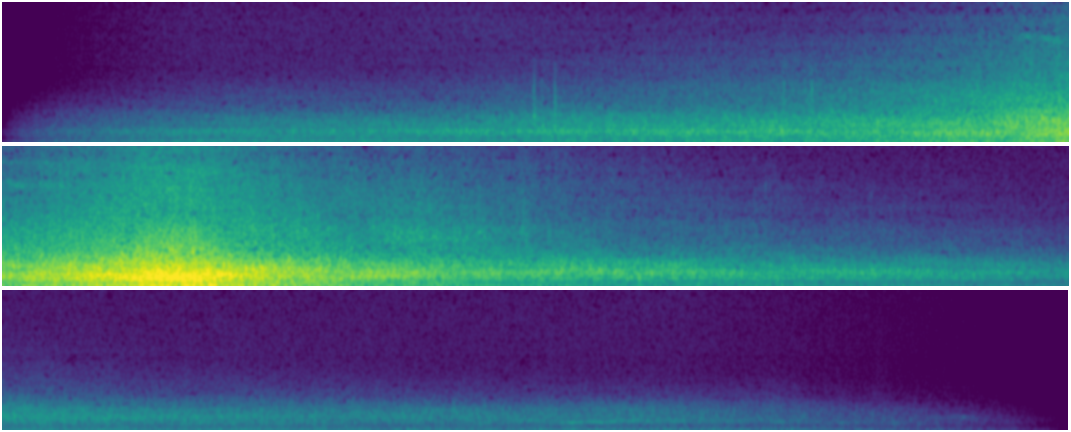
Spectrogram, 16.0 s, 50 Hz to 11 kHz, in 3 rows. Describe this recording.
Vehicle Drive-By
A vehicle driving by, in wide stereo.
Recorded with a Tascam DR-40 in the A-B mic position.
car, drive, drive-by, driving, fly-by, left-to-right, pan, stereo, vehicle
